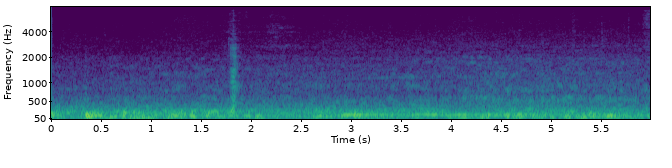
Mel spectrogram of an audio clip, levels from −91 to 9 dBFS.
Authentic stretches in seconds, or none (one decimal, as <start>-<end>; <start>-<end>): 0.0-0.5; 1.5-2.3; 2.8-3.5; 4.4-6.0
